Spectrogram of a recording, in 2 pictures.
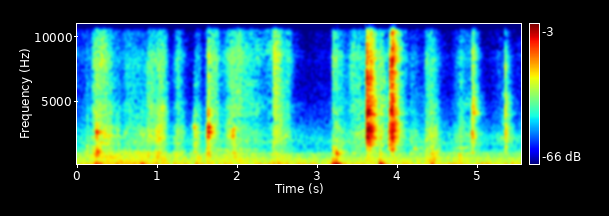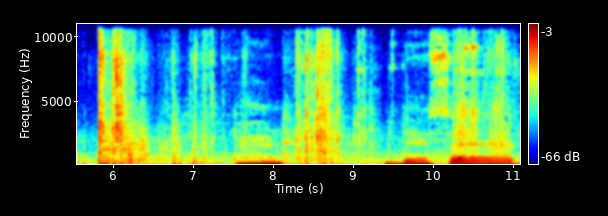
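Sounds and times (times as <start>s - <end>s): folding table parts clicking and knocking: 3.2s - 7.3s.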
